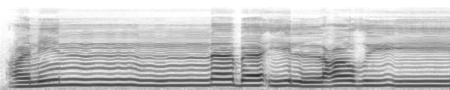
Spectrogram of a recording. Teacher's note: Anin, nun sabdu dengung 2 harakat.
